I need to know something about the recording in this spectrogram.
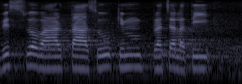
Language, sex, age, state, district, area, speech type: Sanskrit, male, 18-30, Bihar, Madhubani, rural, read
